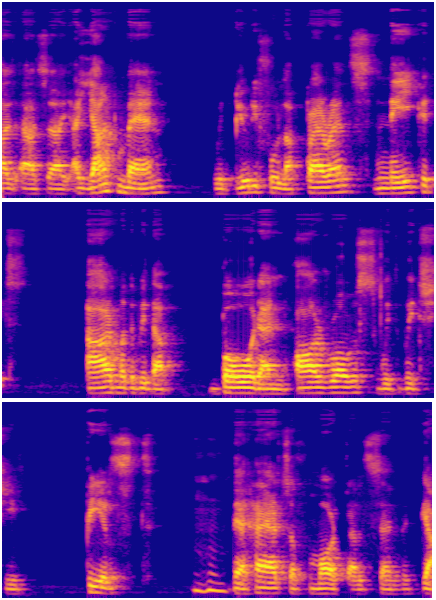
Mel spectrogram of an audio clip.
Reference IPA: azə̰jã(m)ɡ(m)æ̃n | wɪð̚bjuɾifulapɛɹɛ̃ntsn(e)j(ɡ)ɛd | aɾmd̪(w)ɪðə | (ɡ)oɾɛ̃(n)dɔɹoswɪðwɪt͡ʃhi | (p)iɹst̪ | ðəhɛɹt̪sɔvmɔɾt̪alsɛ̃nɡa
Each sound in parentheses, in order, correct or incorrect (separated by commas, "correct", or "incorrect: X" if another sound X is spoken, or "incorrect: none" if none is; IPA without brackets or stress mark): incorrect: ŋ, correct, correct, incorrect: k, correct, incorrect: b, correct, correct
